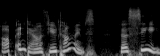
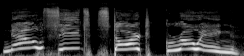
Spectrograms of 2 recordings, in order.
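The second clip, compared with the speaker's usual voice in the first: high, loud, slow yell; shouted; 8 semitones higher, 9 dB louder, much slower than usual. A narrator's reading. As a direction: bellow it at the ground so the seeds hear.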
